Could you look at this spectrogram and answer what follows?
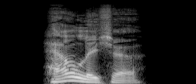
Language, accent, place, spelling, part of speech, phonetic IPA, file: German, Germany, Berlin, herrliche, adjective, [ˈhɛʁlɪçə], De-herrliche.ogg
- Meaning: inflection of herrlich: 1. strong/mixed nominative/accusative feminine singular 2. strong nominative/accusative plural 3. weak nominative all-gender singular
